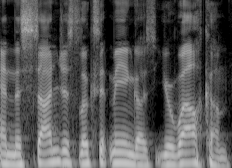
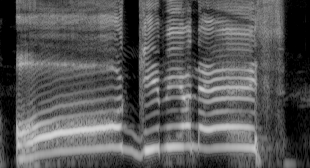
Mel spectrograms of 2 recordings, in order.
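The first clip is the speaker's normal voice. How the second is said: very high, very slow, very loud cartoon samurai holler; 4 dB louder than usual. Retelling an old guy at a casino blackjack table asking for an ace, very loud cartoon samurai voice. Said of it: "as loud as I've ever heard a person speak in a casino".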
